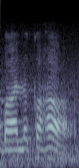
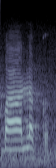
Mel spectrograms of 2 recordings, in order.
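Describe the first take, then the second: First: The word ends with an added breathy 'ha' sound. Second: The word ends without an added 'ha' sound. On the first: "उसके बाद विसर्ग है तो क्या हो जाएगा" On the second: "बालक बोलते हैं ना बालक"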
